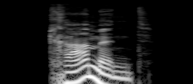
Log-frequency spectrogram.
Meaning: present participle of kramen
- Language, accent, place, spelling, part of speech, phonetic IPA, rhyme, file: German, Germany, Berlin, kramend, verb, [ˈkʁaːmənt], -aːmənt, De-kramend.ogg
